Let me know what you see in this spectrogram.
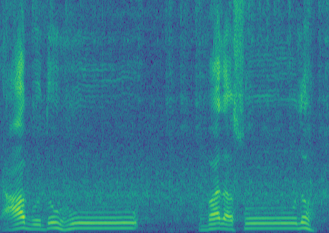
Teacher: با جو ہے حروف قلقلہ میں سے ہے، لہٰذا یہاں پہ قلقلہ ہوگا، با کی آواز دوبارہ سے آئے گی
